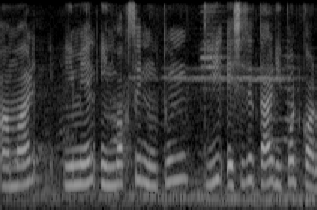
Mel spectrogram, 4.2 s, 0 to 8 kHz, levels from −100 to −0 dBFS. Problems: constant background noise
